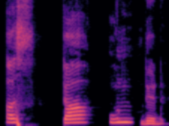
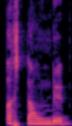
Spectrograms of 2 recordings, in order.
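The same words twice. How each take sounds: First: Very slow, every syllable; slow drawn word. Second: Said in the usual way. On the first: Shown as a demonstration. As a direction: sound out अस्टाउंडेड slowly. (धीरे-धीरे खींचकर) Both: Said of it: "तो हमारी पूरी meaning क्या बनी?".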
